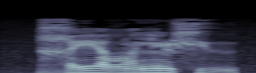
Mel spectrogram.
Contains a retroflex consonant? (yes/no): yes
